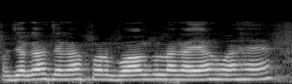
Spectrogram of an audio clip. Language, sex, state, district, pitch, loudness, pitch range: Hindi, female, Jharkhand, Palamu, 225 Hz, -13 LUFS, 220-235 Hz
